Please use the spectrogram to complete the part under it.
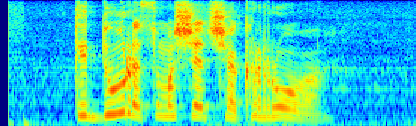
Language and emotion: Russian, angry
